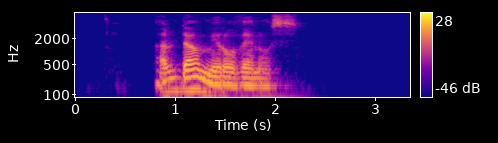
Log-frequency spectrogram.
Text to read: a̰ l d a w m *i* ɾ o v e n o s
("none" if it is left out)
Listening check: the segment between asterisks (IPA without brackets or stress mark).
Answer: i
